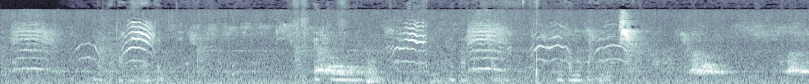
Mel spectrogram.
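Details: Mother cat nursing her one-week-old kittens; several rising-falling high mewing cries, some squeaky and arched, mixed with lower short murmurs, irregularly spaced over the recording, with a faint background hum.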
